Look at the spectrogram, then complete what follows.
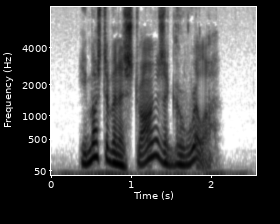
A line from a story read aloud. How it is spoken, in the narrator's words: he muttered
